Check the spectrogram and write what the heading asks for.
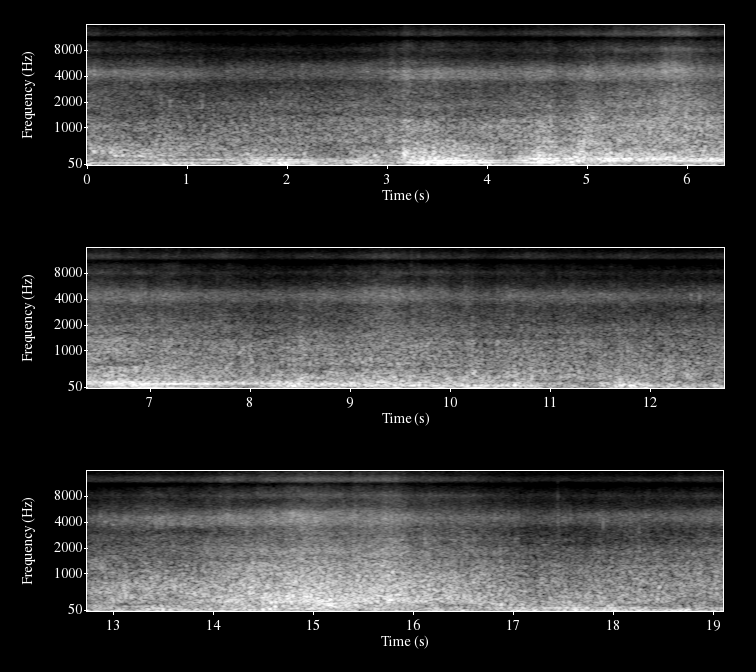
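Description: Ocean surf breaking and washing over shoreline rocks, with wind rumbling on the microphone. A louder wave wash swells up about three-quarters of the way through.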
